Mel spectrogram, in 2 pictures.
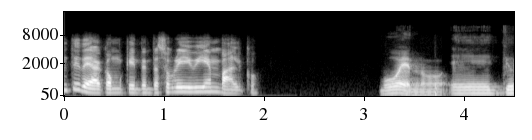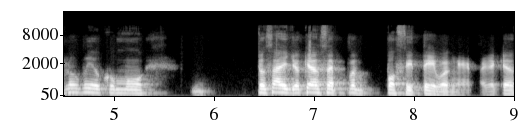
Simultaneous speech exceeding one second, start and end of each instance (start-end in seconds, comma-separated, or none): none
